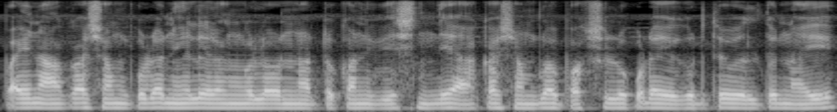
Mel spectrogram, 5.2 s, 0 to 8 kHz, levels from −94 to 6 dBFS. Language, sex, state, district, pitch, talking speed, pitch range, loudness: Telugu, male, Andhra Pradesh, Sri Satya Sai, 115 Hz, 135 wpm, 115-120 Hz, -16 LUFS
